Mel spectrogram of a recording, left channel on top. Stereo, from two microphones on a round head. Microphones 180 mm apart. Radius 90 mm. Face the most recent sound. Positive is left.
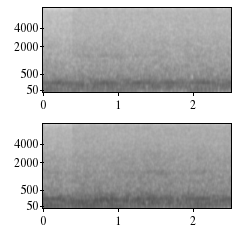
No sound to turn to.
